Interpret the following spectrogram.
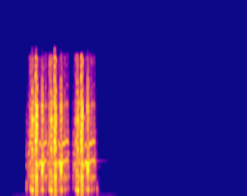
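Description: Single-lens reflex camera shutter sound: a quick burst of several sharp shutter clicks lasting about a second, in the first half.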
